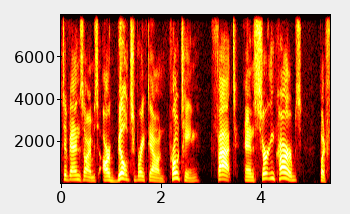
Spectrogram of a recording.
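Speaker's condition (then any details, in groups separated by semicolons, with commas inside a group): No condition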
